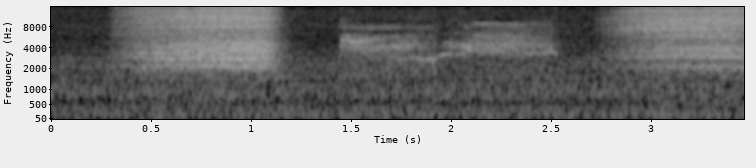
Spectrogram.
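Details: Captive tropical screech owl nestlings, hatched 6–7 March 2014, let out a long, breathy hiss, then a brief quieter one, and begin a third.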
